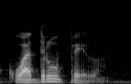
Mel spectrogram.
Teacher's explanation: Si dividimos en sílabas, esta palabra tiene 4 sílabas. Al pronunciarla, la mayor fuerza de voz va a caer en la antepenúltima sílaba contando de derecha a izquierda. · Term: palabra esdrújula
